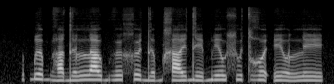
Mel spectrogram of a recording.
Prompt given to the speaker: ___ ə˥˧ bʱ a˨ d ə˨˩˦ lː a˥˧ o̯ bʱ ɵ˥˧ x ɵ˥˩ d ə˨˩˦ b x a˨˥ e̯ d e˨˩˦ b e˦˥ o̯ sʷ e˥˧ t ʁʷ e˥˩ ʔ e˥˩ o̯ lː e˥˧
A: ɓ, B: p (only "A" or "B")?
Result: A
